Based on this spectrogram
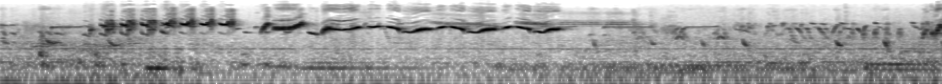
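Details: Chinese hwamei song: a loud run of varied whistled phrases, then a long warbling, wavering whistle, with rapid notes and a steady faint hum beneath.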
